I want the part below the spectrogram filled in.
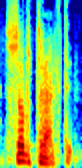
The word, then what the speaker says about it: SBTRKT: Y un proyecto que me gusta mucho, Subtract, que se escribe sin las vocales, solamente las consonantes S-B-T-R-K-T.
